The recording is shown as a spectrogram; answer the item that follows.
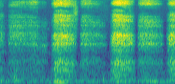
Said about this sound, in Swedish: Du känner hon börjar andas lite häftigt.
